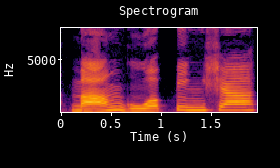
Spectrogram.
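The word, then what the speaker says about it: 芒果冰沙: 자, 망고 빙수는요, 그 발음도 굉장히 비슷해요. 자, 발음은 망고 빙샤. 다시 한번 망고 빙샤. 망고는 망고, 망고는 망고. 자, 빙샤 하게 되면은 빙수. 발음이 너무 비슷하다.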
